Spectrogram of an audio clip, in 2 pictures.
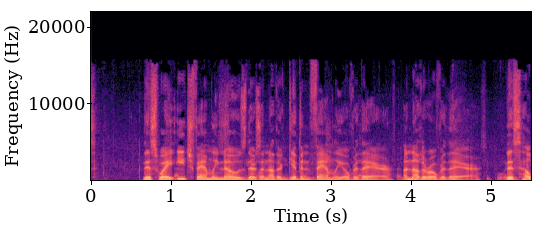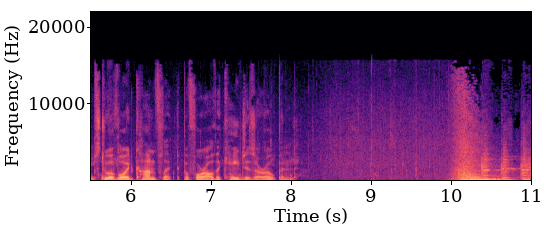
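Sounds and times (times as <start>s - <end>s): rain falling on foliage: 0.0s - 10.3s.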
